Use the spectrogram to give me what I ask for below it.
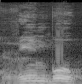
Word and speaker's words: Rimbaud: تو اس کا جو رامبو، آرتھر رامبو، اب اس کا فرینچ تلفظ ظاہر ہے کہ وہ الگ ہی ہوگا، لیکن انگریزی میں بہرحال اسے آرتھر رامبو یا ریمبو کہتے ہیں۔ تو یہ جو رامبو،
